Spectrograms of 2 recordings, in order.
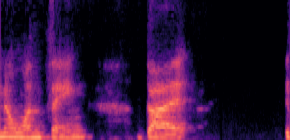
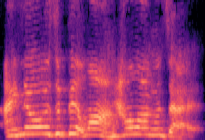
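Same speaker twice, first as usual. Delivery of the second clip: relieved burst; 8 semitones higher, 5 dB louder than usual. Real, not acted. Relieved after finishing the video.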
